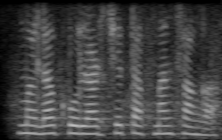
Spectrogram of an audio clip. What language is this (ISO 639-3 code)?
mar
